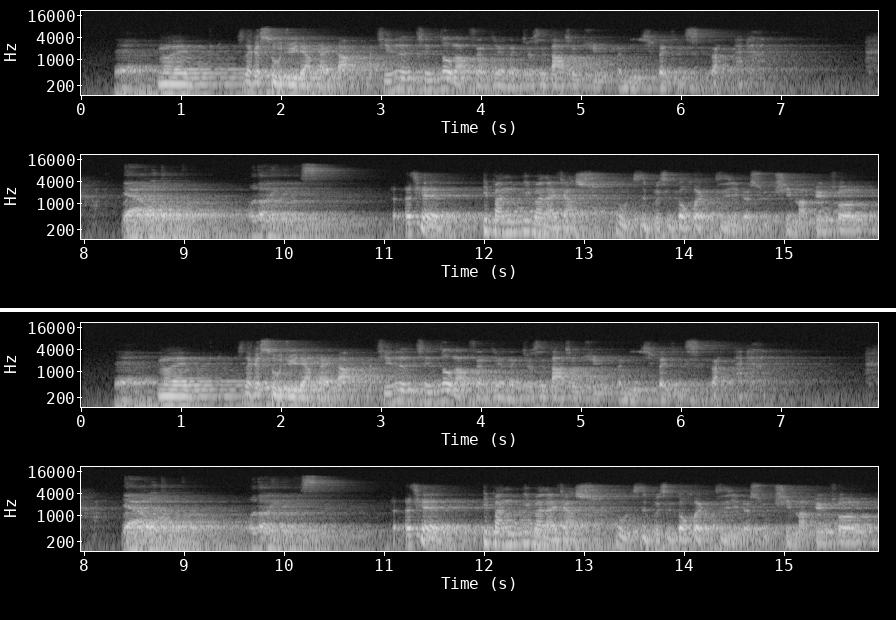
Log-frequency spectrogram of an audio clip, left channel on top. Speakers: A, on the right; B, on the left.
A: 对啊，
B: 因为那个数据量太大了嘛。其实其实做脑神经的人就是大数据分析分析师啊，<laughs>
A: 呀，
B: 我觉得。
A: 我懂，我懂，我懂你的意思。
B: 而且一般一般来讲，数字不是都会有自己的属性嘛？比如说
